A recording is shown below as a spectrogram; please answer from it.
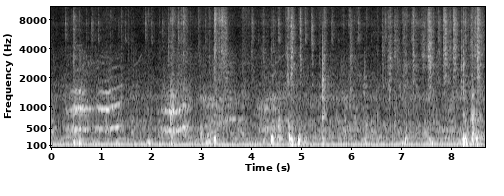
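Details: Bengal kittens born in July 2022 let out a couple of thin, wavering mews early on, then soft scuffling and tapping take over, with a persistent low hum behind.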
